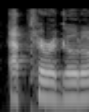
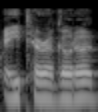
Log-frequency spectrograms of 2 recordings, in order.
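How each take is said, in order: First: The p sound is pronounced after the first vowel. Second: The p sound is left out after the first vowel. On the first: "whether or not you want to pronounce that P" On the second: "whether or not you want to pronounce that P"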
